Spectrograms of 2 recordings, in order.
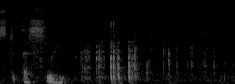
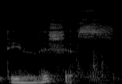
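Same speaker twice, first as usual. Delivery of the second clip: whispered relish; 6 semitones lower, 9 dB quieter, slower than usual. Acted. Giant savoring smell.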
